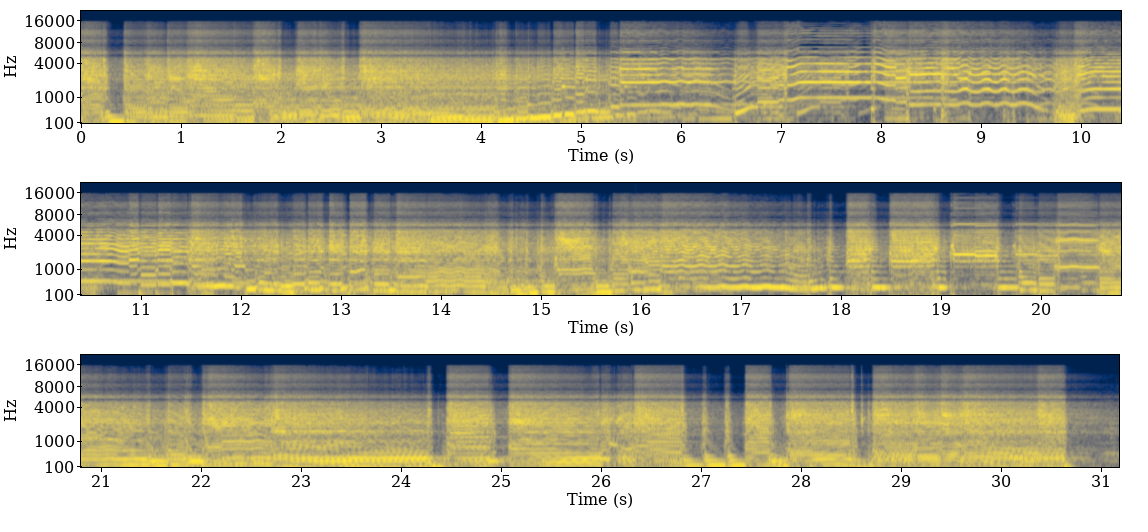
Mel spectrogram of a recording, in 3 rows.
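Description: Electric guitar played through a Wampler Pantheon Deluxe dual overdrive pedal on channel 2, set for a high-gain modern metal sound, into a Fender '65 Twin Reverb amp. Distorted riffs and lead lines, with string bends and vibrato on held notes partway through.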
